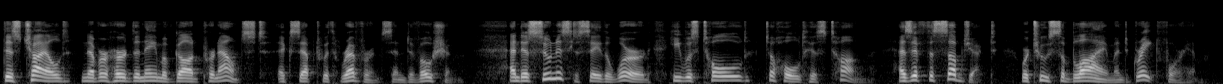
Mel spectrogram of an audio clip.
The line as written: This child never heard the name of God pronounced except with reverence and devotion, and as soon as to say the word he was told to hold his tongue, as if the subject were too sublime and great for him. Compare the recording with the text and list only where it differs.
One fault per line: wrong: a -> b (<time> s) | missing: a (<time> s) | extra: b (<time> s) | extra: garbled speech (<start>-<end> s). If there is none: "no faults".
no faults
